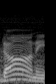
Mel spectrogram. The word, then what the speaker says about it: Donnie: year ago I know he kept calling me Danny I had to keep working on him how to pronounce the first name Donnie instead see you need to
